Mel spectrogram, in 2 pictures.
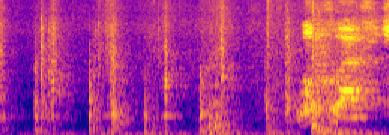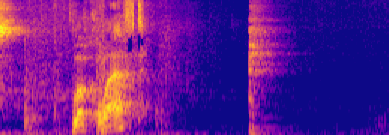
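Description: Footsteps creak and thud on wooden stairs.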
